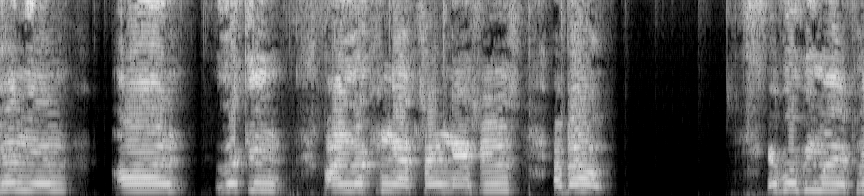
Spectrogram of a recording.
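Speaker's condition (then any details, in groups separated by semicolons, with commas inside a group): Cerebral palsy; brain damage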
